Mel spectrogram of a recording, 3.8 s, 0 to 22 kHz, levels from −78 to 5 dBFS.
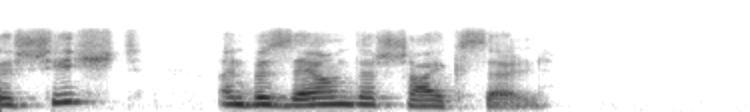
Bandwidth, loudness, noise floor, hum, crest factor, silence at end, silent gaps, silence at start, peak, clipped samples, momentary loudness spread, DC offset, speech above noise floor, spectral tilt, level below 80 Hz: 8.6 kHz; -22 LUFS; -79 dBFS; none; 18 dB; 1.05 s; none; 0 s; -6 dBFS; under 0.1%; 13 LU; under 0.1%; 57 dB; -5.5 dB/octave; -70 dBFS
